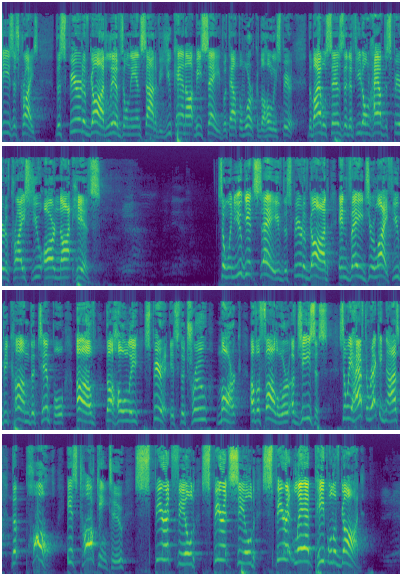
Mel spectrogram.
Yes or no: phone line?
no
